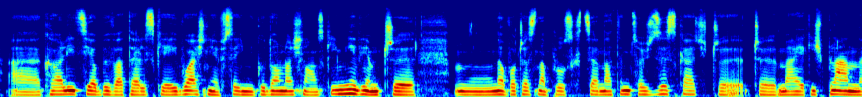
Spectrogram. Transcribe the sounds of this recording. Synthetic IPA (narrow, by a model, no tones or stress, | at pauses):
kɔalʲit̪sʲjɛɔbɘvat̪ɛlskʲejvwaɕɲɛfsɛjmʲikud̪ɔlnɔɕlɔ̃w̃skʲimɲɛvʲjɛmt͡ʂɘ | nɔvɔt͡ʂɛsnaplusxt̪sɛnat̪ɘmt̪sɔʑzɘskat͡ɕt͡ʂɘ̰t͡ʂɘmajakʲiɕplan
